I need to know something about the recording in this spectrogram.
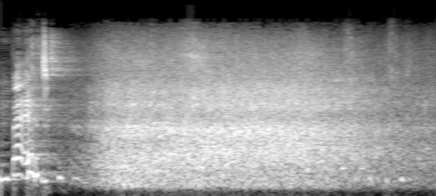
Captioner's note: crowd laughs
